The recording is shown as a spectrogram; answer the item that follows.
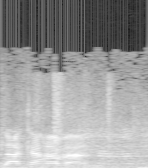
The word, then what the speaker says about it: La Caravane: La Caravane.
